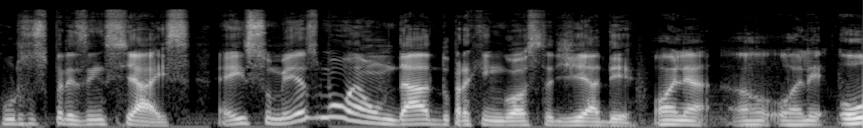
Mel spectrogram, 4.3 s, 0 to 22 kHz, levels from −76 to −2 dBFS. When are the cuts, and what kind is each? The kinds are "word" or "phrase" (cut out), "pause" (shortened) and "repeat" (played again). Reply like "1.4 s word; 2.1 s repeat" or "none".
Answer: 1.0 s pause; 2.2 s word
